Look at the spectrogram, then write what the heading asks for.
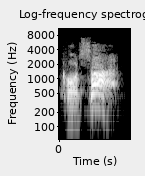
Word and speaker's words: corsage: That's corsage. Spelled A-G-E is pronounced like odd, as in corsage or garage.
